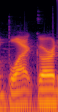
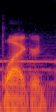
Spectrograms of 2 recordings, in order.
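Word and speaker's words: blackguard: it sounds cooler uh black guard and blagard another prime example i know it's pronounced blagard but i'm not going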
